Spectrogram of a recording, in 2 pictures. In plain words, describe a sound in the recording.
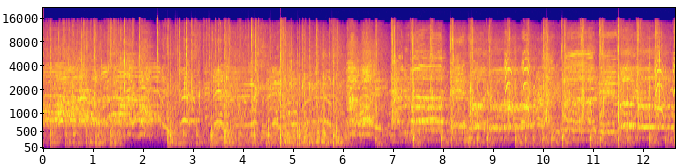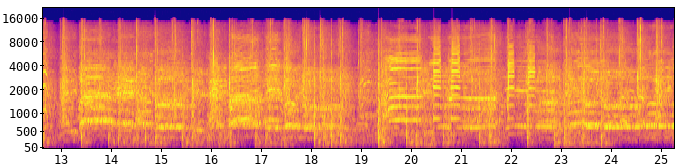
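Fans clap their hands.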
